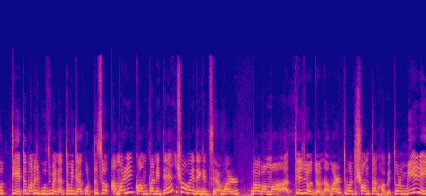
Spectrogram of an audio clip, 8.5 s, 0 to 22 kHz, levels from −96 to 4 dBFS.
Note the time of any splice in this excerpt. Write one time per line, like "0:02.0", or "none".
0:02.2
0:06.8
